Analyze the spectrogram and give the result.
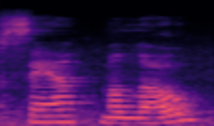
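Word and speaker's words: Saint-Malo: want to mention is called the librarian of san malo which is spelled s-a-i-n-t-m-a-l-o by mario escobar i gave this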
